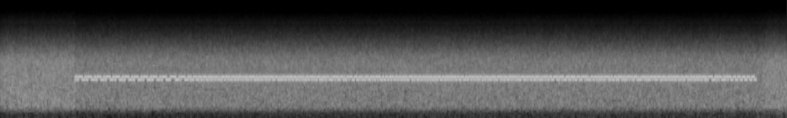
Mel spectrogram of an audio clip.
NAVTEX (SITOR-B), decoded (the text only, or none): THE NEW SHIP WAS A MODERNIZED REBUILD OF HORST WESSEL.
